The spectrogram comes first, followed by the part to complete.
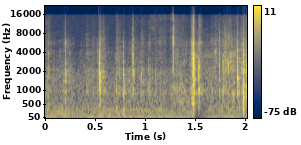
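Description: Small cardboard box being opened by hand: crackling and clicking of the paperboard flaps, with a sharp snap about one and a half seconds in.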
